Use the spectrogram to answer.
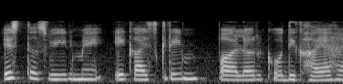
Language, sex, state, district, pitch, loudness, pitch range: Hindi, female, Rajasthan, Jaipur, 230 Hz, -18 LUFS, 215-260 Hz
